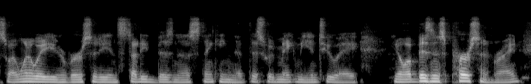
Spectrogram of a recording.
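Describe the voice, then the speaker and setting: A man from Canada, a business consultant guest on a podcast, telling his story in a brisk, friendly, explanatory way. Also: on the low side, dry recording. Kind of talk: conversational interview.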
